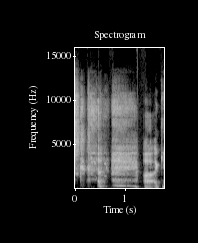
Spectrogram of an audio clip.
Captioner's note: chuckling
